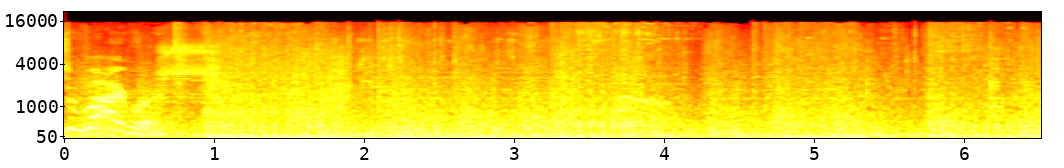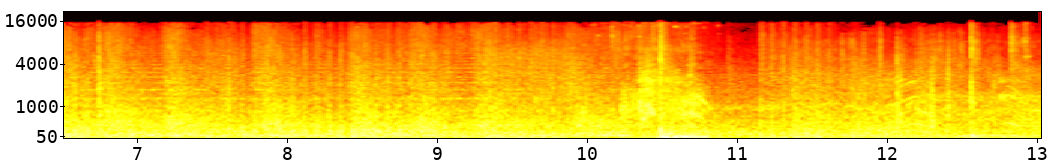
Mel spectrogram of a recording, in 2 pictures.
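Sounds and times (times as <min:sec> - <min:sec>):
dramatic orchestral score: 0:00.0 - 0:13.0.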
